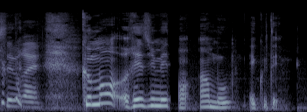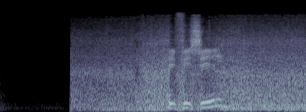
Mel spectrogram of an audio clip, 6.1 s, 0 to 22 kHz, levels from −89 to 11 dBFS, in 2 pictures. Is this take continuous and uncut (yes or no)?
no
